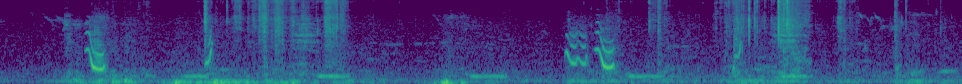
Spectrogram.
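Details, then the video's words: Grey francolin (dakhni teetar) calling in an excited mood: two sharp hooked notes that dip and then rise, about four seconds apart, over low rumbling background noise and scattered thuds. "dakhni teetar ki wonderfull awaj"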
